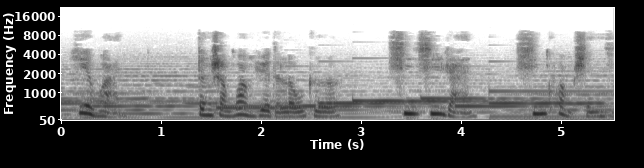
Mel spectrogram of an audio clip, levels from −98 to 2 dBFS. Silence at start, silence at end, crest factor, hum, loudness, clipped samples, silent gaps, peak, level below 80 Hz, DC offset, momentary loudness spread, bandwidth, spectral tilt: 0 s; 0 s; 16 dB; none; -24 LUFS; under 0.1%; none; -8 dBFS; -56 dBFS; 0.5%; 10 LU; 9.6 kHz; -5 dB/octave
